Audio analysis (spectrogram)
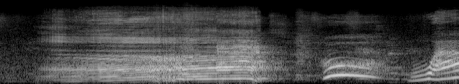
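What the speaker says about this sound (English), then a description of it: "Oh, wow, that was a big moo." Miniature black cow on a farm giving loud, drawn-out moos close by, two long calls followed by shorter rising lows, with a brief voice between.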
